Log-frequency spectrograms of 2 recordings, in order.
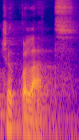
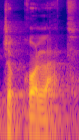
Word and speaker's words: chocolat: Las T's al final de las palabras, como las S no se pronuncian, ¿eh? No se dice un croissant o un pan o au chocolate, ¿vale? No se dice chocolate.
